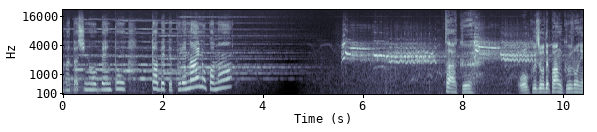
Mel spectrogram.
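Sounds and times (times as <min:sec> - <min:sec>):
faint high tones: 0:00.0 - 0:05.2
speech: 0:00.2 - 0:03.5, 0:07.6 - 0:08.4, 0:09.1 - 0:10.4.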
